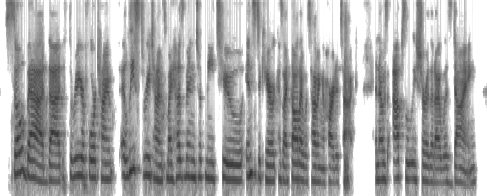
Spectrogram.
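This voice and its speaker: A woman speaks at a fairly quick pace against a quiet background. Her voice sits at a medium pitch with ordinary pitch variation. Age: 30s. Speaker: health and fitness coach. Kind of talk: personal testimony on a team call. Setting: video call. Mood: earnest, reflective storytelling. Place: home room. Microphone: webcam.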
